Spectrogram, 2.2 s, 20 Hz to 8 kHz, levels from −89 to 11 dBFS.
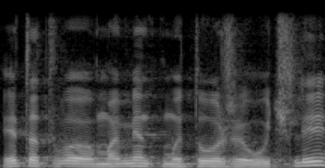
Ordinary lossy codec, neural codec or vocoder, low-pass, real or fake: none; none; 7.2 kHz; real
